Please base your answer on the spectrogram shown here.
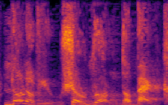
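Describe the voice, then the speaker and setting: A man's voice: on the low side, very animated, slow pace, heavily acted. A man voicing a scheming villain leader who speaks in a cold, commanding and scornful way. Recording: dull lo-fi with noise.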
